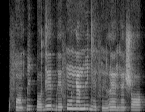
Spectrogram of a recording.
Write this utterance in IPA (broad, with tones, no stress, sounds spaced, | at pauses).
f ɔ̃˨ k͡p i˧ k͡p o˧ d e˦ b e˧ f ũ˦ n ɛ̃˦ m i˦ d ĩ˦˨ f ĩ˨ l ɛ̃˧ ɡ ɛ̃˧ ʃ ɔ˧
